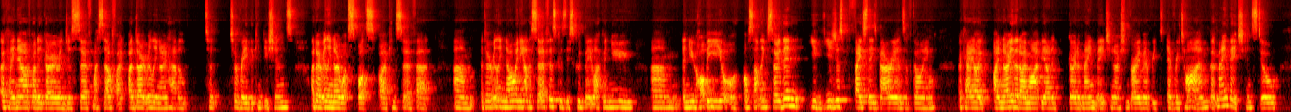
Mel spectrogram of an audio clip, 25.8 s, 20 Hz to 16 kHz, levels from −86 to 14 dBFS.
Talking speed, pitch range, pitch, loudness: 205 wpm, 170-190 Hz, 180 Hz, -19 LUFS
